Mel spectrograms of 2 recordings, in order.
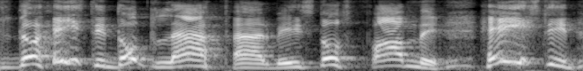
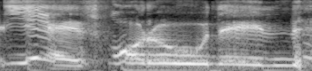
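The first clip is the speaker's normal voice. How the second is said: slow, drawn-out triumphant shout, higher; mock battle cry; 7 semitones higher, slower than usual. Viking killer shouting over the body, triumphant slow battle cry. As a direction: roar it like a gleeful Viking. Voicing himself as gleeful killer.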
